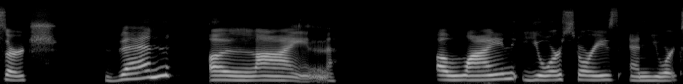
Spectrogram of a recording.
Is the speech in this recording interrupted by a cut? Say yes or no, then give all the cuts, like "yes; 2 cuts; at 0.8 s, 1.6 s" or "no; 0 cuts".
no; 0 cuts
